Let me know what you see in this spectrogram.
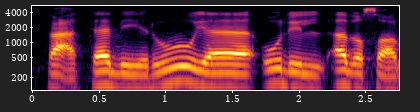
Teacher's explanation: ونفخم الراء إلا أن ورش يقرأ بالترقيق، فاعتبروا يا أولي الأبصار، وقرأ بالنقل مع تقليل الألف المتطرفة في الكلمة الأبصار، فاعتبروا يا أولي الأبصار هكذا.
